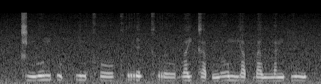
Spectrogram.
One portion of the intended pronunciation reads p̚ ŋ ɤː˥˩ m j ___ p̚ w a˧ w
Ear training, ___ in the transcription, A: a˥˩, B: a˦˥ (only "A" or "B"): A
